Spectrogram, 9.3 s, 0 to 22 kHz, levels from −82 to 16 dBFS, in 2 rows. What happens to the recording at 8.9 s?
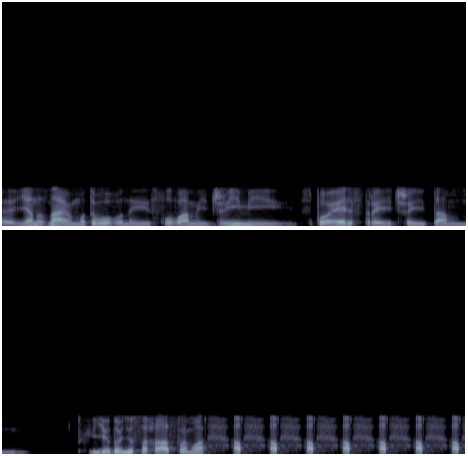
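At 8.9 s a broken-record loop is playing: one 0.36 s fragment repeats back to back, six times, from 7.02 s to the end of the clip. A stalled player or stream likely kept resending its last fragment, so the intended audio is lost.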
